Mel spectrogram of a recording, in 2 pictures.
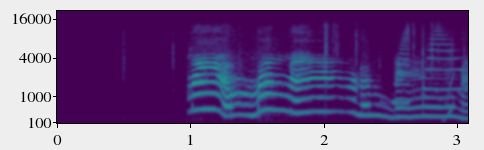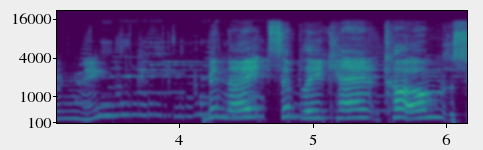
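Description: Electronic game music plays bright, bouncy tones.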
